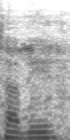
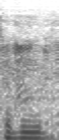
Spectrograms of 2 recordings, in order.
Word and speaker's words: Khabib: His name is Habib. K's pronounced with H's in his, or the K's silent. Apparently his real name is pronounced Habib Nurmagomedov. Oh wow.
